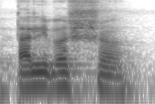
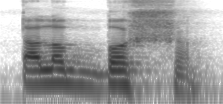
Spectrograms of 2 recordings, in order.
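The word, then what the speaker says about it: তালব্য শ: র বয়বিন্দু র এইটা আরেকটা আছে তালিবাস অনেকে বলে তালিবাস তালবস এরকম বলে এগুলো হচ্ছে কি ভুল উচ্চারণ সঠিক উচ্চারণ হবা তালব্যস তালব্য স তারপরেটা আছে এইটা এটা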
